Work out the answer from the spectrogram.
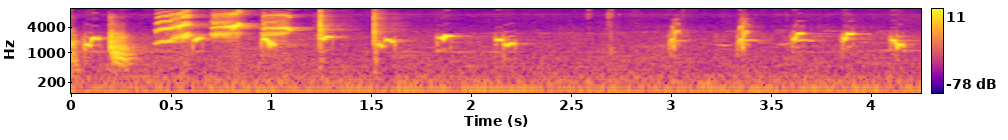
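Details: Black-winged myna song used as a lure for mute mynas: a few loud harsh rasping bursts open, followed by a sequence of short, spaced whistled chirps roughly every third of a second.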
